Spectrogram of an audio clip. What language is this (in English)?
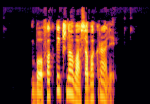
Belarusian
